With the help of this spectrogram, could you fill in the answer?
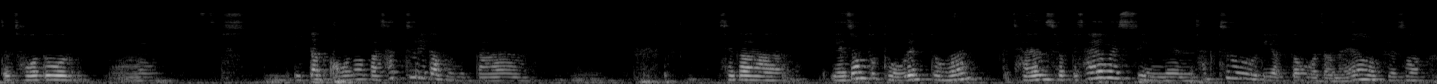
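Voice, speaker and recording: A woman with a medium pitch and lively intonation speaks very slowly, her loudness swinging widely, amid audible room echo and noticeable background noise. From South Korea, Busan. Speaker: actress. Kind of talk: post-screening Q&A.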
